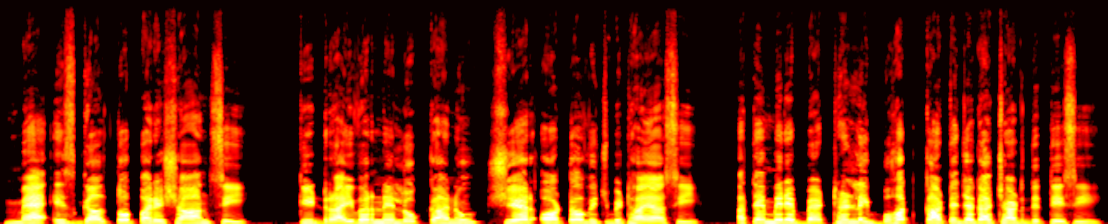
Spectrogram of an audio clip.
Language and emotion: Punjabi, angry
